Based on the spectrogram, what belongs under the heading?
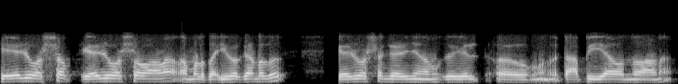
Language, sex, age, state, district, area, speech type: Malayalam, male, 60+, Kerala, Thiruvananthapuram, rural, conversation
